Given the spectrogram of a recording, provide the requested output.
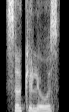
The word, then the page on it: surculose: Indian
